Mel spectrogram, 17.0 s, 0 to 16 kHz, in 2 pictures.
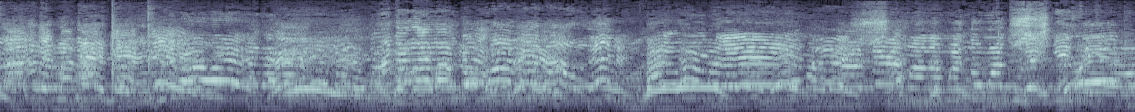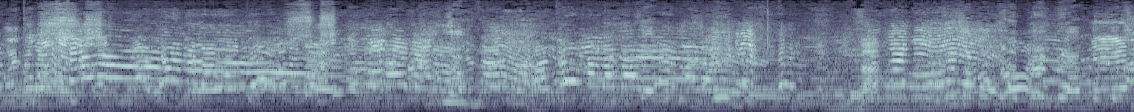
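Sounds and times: overlapping chatter of voices: 0.0 - 17.0.

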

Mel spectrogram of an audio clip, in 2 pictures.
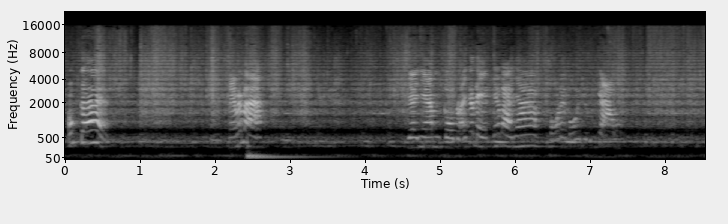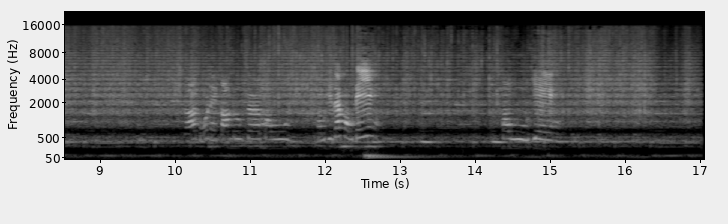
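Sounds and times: plastic bags crinkling: 0.0 - 17.0
person speaking: 2.2 - 3.2, 10.2 - 13.1.

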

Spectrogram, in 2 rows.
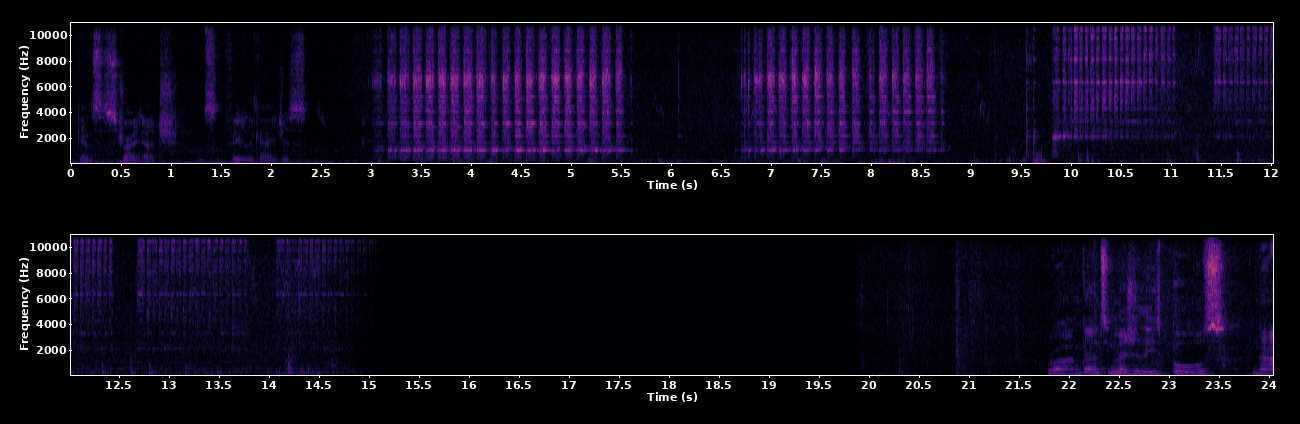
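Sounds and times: valve grinding against seat: 3.0 - 5.7, 9.9 - 14.9.

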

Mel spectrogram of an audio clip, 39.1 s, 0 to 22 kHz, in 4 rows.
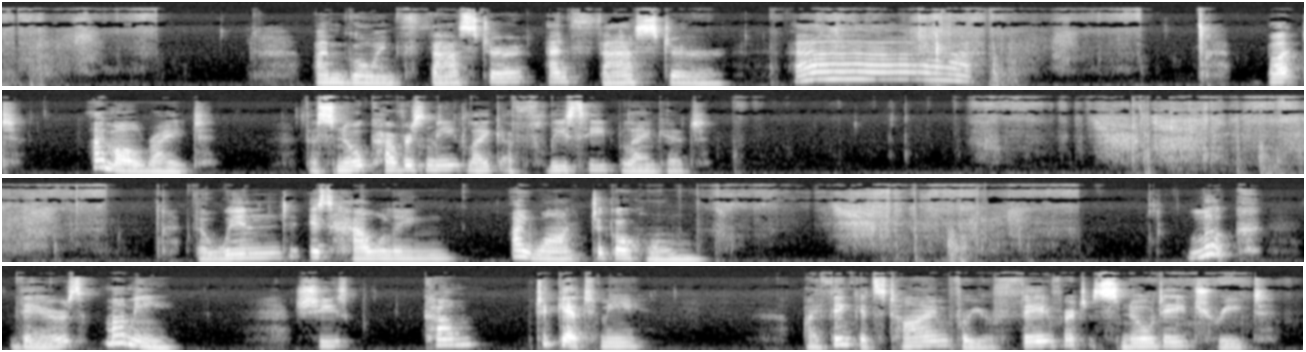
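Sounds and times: book page turning rustle: 0.0 - 1.2, 6.0 - 8.6, 17.0 - 20.4, 24.7 - 27.6.

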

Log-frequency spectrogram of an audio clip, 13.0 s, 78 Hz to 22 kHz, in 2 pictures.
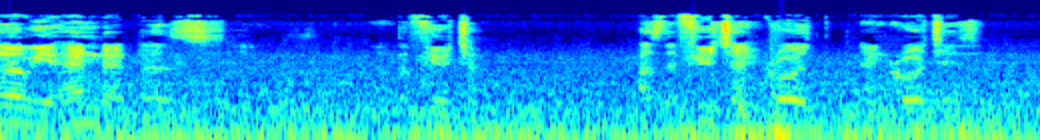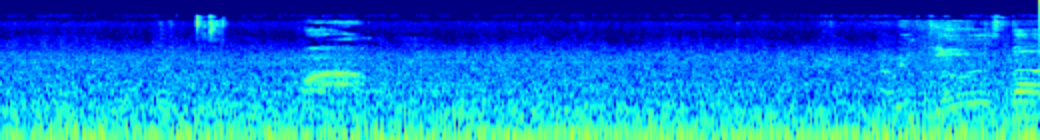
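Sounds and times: road and tyre noise in car cabin: 0.0 - 13.0.

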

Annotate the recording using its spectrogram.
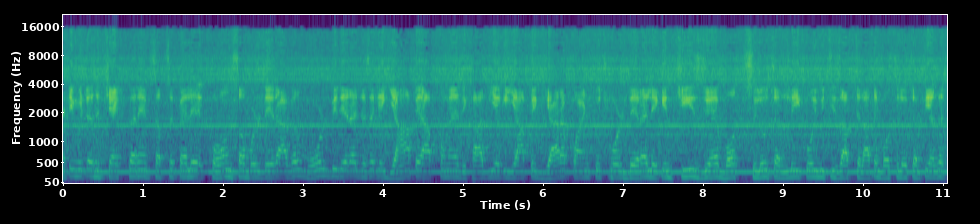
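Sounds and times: cooling fan whine: 0.0 - 11.0
man talking: 0.0 - 11.0.

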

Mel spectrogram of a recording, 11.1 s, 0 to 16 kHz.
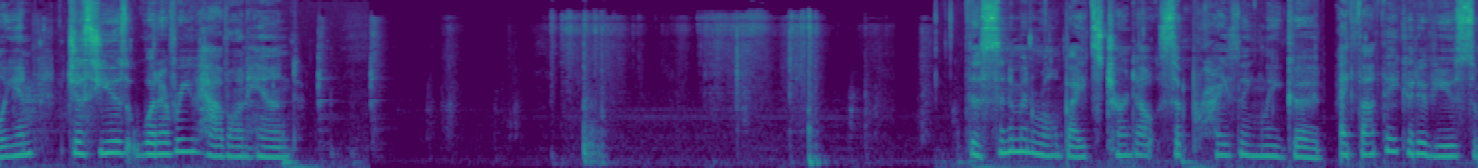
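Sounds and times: faint handling rustle: 3.3 - 7.0.

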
